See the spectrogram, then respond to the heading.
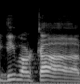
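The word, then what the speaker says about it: Demercado: Mario DiMarcado.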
